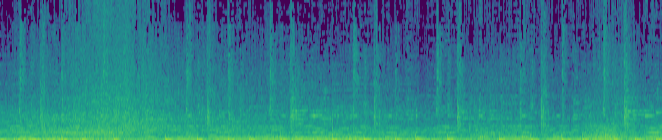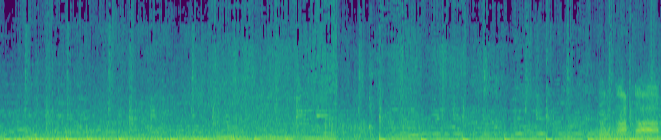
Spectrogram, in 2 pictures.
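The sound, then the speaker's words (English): Off-road trucks and four-wheel drives rev their engines steadily and loudly for the whole stretch as one tries to get another out, the motor note rising and falling as they strain, with indistinct voices mixed in underneath. “And a bunch of trucks and four-wheel drives. One's trying to get the other one out.”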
